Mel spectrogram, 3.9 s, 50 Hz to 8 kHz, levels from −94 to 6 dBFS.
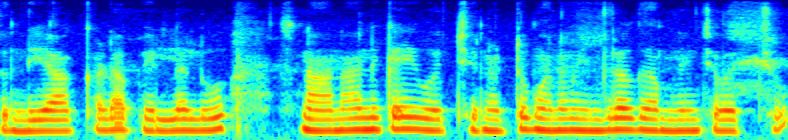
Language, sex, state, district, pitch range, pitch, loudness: Telugu, female, Telangana, Nalgonda, 190-205 Hz, 195 Hz, -15 LUFS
